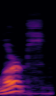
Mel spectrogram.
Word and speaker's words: LRRPs: long-range reconnaissance Patrol followed lrrps pronounced lerps usually consisted of around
